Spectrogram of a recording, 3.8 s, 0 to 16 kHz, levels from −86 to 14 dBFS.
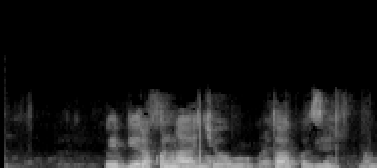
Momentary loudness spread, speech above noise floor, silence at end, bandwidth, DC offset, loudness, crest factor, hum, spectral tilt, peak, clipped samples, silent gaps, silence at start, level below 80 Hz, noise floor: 11 LU; 36 dB; 0 s; 7.6 kHz; under 0.1%; -18 LUFS; 16 dB; none; -5.5 dB/octave; -4 dBFS; under 0.1%; none; 0.05 s; -54 dBFS; -54 dBFS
